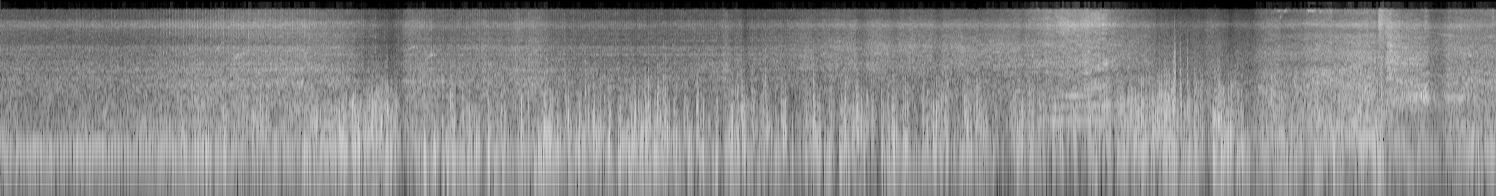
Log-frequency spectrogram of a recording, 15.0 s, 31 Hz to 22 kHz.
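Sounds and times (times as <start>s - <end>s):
bus engine rumbling: 0.0s - 14.9s.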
